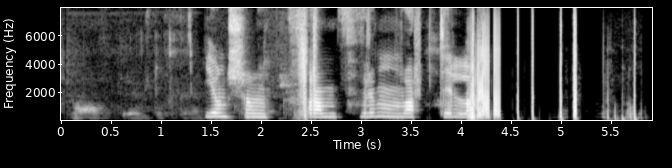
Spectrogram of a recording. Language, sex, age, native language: Icelandic, male, 14, Icelandic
